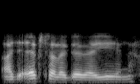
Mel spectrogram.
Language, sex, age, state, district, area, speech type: Hindi, male, 30-45, Rajasthan, Nagaur, rural, conversation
